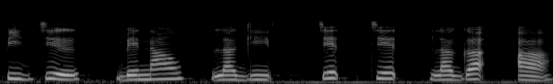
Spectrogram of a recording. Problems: none marked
